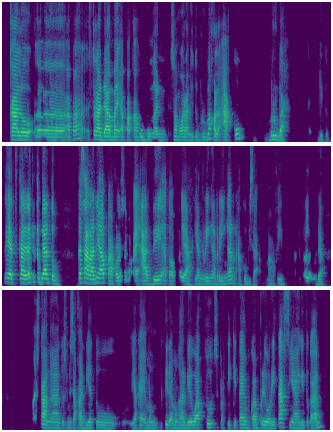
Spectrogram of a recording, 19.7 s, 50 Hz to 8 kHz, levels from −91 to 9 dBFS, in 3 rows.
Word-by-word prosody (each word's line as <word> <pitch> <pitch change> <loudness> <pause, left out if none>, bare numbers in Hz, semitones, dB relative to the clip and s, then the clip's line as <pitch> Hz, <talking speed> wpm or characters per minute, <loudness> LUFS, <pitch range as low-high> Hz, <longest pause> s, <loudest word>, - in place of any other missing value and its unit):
kalau, 210 -2 +6
eee, 180 -1 +2
apa 230 +8 -3
setelah 220 -2 +4
damai 190 -1 +5
apakah 180 -1 -4
hubungan 180 -1 -7
sama 185 -2 -4
orang 175 -2 -3
itu 175 +1 -11
berubah? 170 +11 -5
Kalau - - 0
aku, 255 - -1 0.6
berubah, 215 -1 -1 0.7
gitu. 140 -3 -18
Eee, 245 -2 +5
sekali 240 -1 +6
lagi 260 +5 +5
tergantung, 245 -6 +4 0.3
kesalahannya 255 -2 +7
apa, 255 -6 -1
kalau 185 0 -2
sama - - -13
kayak - - -1 0.2
adik, 205 +3 +1
atau 175 - -6
apa 205 - -25
ya, - - 0
yang 165 0 -7
ringan-ringan 180 +4 -6
aku 175 - -14
bisa 145 -2 -13 0.2
maafin. 140 0 -17
Tapi - - -36
kalau - - -5
udah 155 -1 -8 0.8
pasangan 175 -5 -1
terus 180 +2 -14
misalkan 170 0 -7
dia 170 +1 -6
tuh, 165 - -10 0.3
ya - - -8
kayak 165 - -6
meng 170 -3 -10 0.2
tidak 175 -3 -2
menghargai 170 0 -3
waktu 175 +4 -2
seperti 185 - -14
kita 195 +2 -3
yang 185 - -8
bukan 165 0 -5
prioritasnya 175 +2 -1
gitu 165 - -10
kan. 230 - -5
180 Hz, 165 wpm, -22 LUFS, 170-210 Hz, 0.8 s, kesalahannya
